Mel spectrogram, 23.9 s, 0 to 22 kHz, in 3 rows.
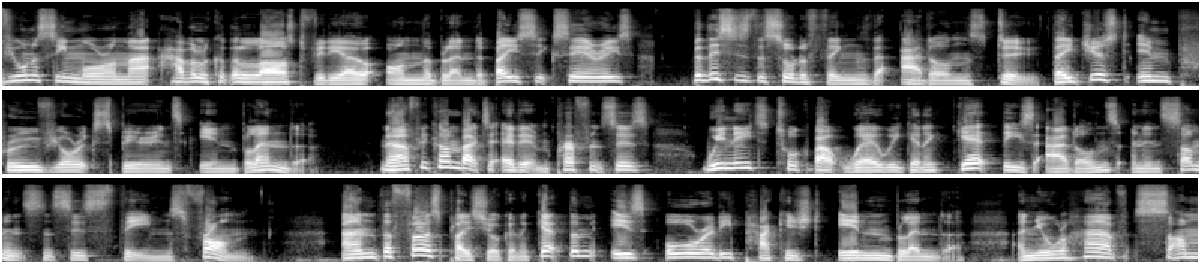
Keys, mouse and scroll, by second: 5.6 middle click, 21.5 scroll down 1, 22.4 scroll up 1.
